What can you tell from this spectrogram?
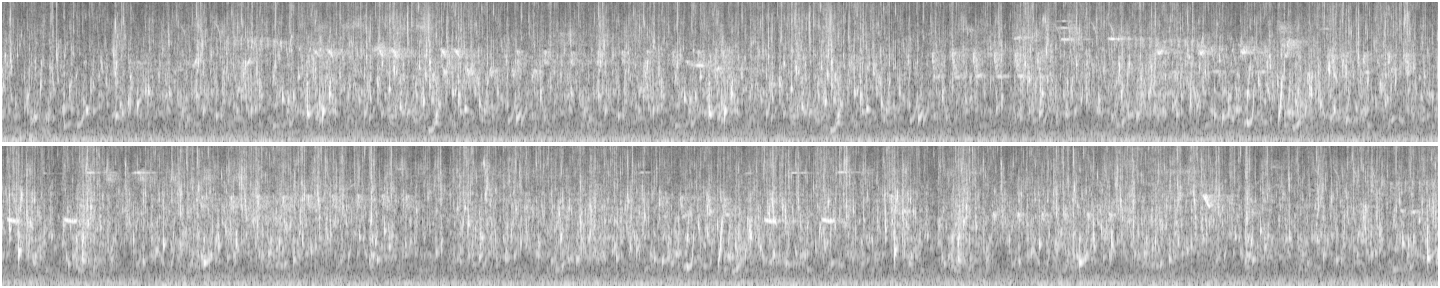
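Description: A thin stream of water trickling and splashing steadily.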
